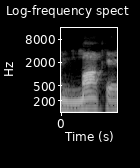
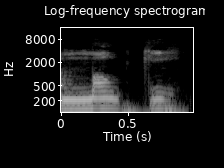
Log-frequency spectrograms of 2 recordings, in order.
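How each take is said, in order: First: It is said in a plain American accent. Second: It is said in an imitated Zulu-style accent. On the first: "They don't say monkey like us" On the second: "I love the way them people say monkey"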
